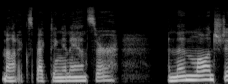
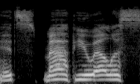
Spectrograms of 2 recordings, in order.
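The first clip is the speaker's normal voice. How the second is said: shaky, trembling voice, called out; 3 semitones higher than usual. Reading a grandfather calling out to the sheriff: calling out with a shaky voice. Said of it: "called out with a shaky voice".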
